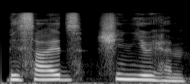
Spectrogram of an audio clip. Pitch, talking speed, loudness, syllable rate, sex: 205 Hz, 125 wpm, -14 LUFS, 3.6 syllables/s, female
